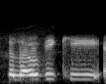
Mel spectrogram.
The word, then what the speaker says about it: siloviki: Is it Siloviki and Pitersky? So, I don't know if I've got that right. – Siloviki and Pitersky. – Thank you. – And Siloviki has been used so commonly now that it's almost taken as a given, but people, you're right, there's a good question.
